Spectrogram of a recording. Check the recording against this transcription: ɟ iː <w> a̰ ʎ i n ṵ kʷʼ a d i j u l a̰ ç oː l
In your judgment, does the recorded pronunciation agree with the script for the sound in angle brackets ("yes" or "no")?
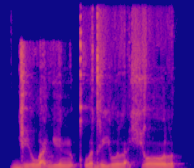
yes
